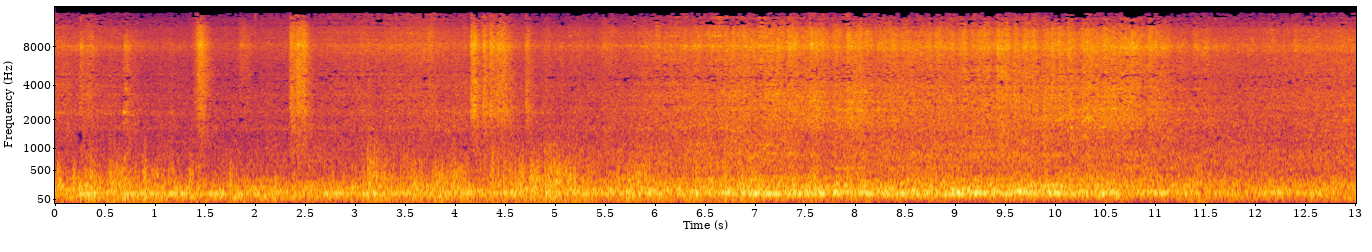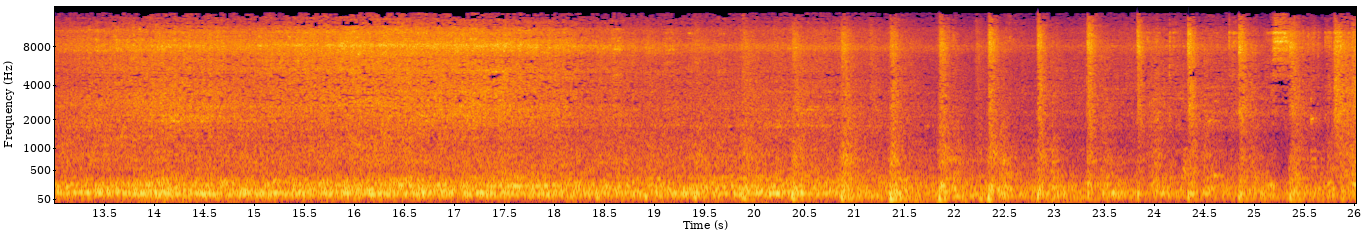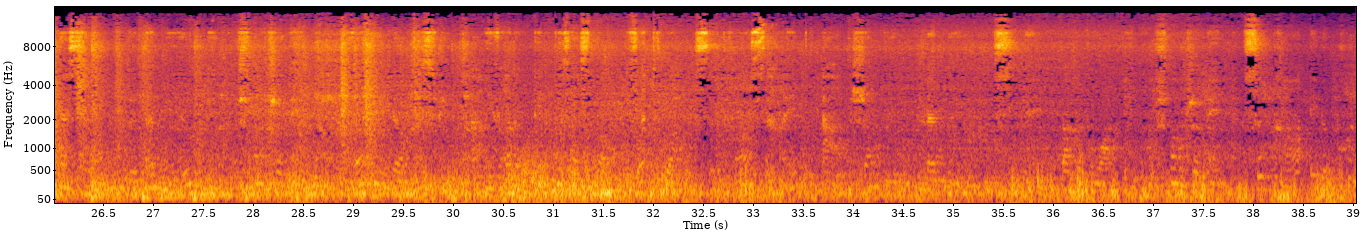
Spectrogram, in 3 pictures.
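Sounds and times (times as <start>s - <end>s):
wheels clicking over rail joints: 0.0s - 11.7s, 18.8s - 33.6s
steel wheels rumbling on rails: 0.0s - 39.0s.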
